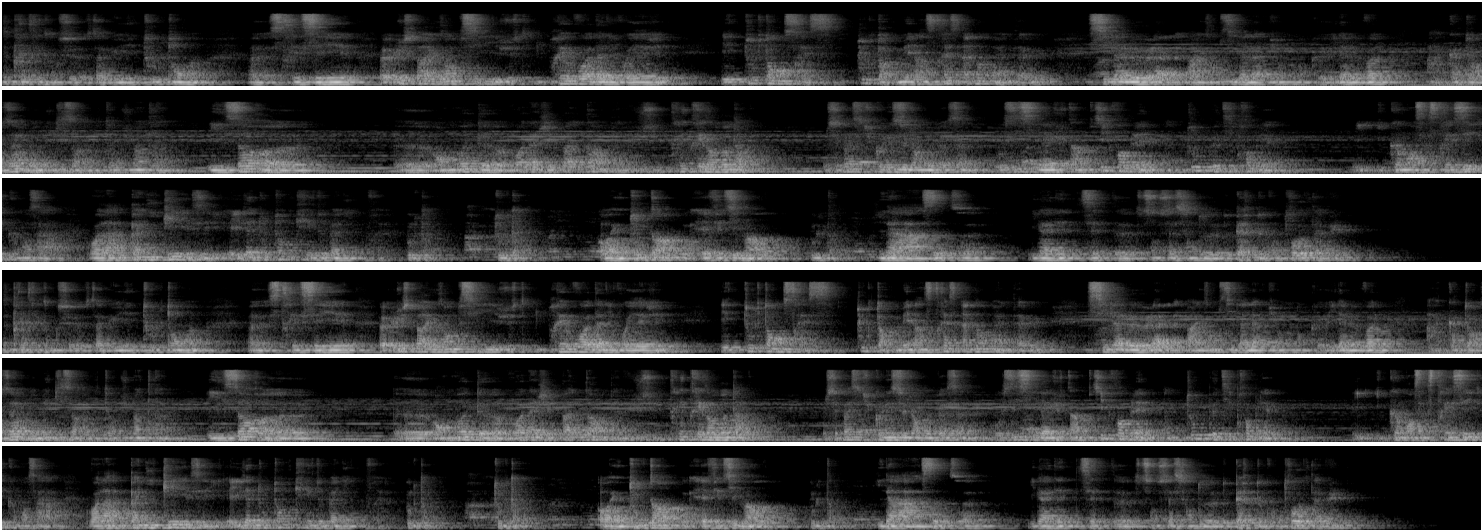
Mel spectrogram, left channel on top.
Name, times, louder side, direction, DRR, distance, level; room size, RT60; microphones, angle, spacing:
voice 1, 0.0-6.6 7.2-8.3 8.5-16.5 16.8-17.9 18.7-22.3 23.0-27.6 28.3-33.9 34.5-34.7 35.6-37.3 37.7-37.9 38.3-39.5 39.9-43.1, equal, 85° right, -2 dB, 0.6 m, -26 dB
sound 1, 10.5-30.3, equal, 30° right, 0.8 m, -41 dB
voice 2, 10.8-11.1 23.3-23.5 24.7-25.4 28.4-28.7 34.2-34.7 35.0-35.8 36.2-36.8 37.8-38.6, left 2 dB, 55° left, -5 dB, 0.7 m, -40 dB
2.3 x 2.1 x 2.7 m, 1.2 s
head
